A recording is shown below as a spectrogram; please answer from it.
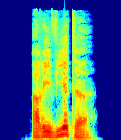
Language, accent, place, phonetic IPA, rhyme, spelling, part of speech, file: German, Germany, Berlin, [aʁiˈviːɐ̯tə], -iːɐ̯tə, arrivierte, adjective / verb, De-arrivierte.ogg
- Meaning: inflection of arrivieren: 1. first/third-person singular preterite 2. first/third-person singular subjunctive II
